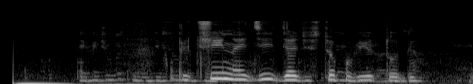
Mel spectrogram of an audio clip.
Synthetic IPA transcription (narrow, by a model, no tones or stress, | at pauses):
klʲut͡ʃijnɐjdʲidʲadʲʊsʲtʲɔpɔwjʊt̪ubʲi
